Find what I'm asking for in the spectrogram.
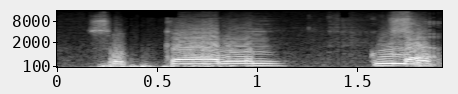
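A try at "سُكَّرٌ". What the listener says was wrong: Sukarun atau sukarun? Sukarun pendek. Kafnya pendek kan.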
